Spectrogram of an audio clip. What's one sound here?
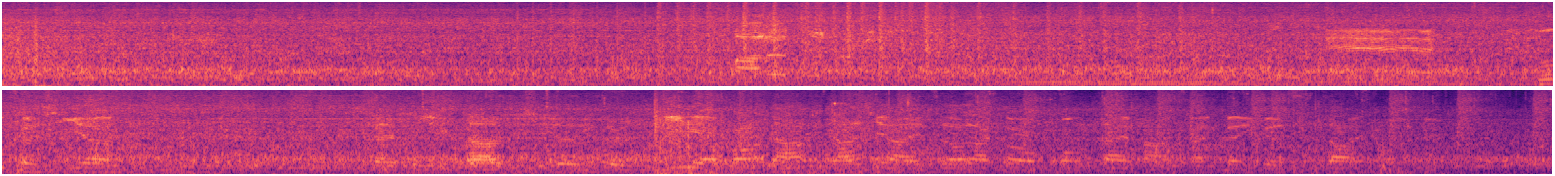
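Boots crunch on the ground as soldiers run.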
